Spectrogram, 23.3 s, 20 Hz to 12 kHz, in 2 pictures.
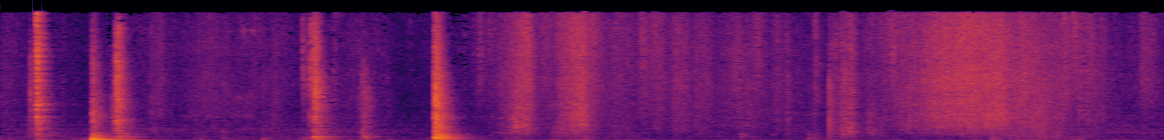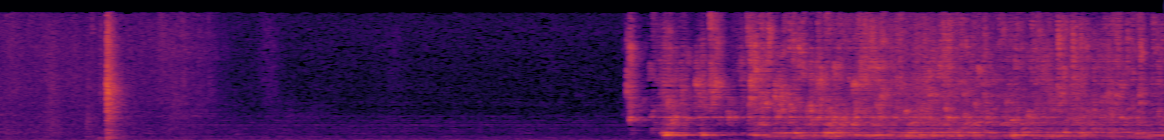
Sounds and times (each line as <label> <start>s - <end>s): flushing 17.9s - 23.2s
